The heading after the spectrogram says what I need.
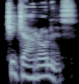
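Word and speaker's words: chicharrones: scientists or cheaters by the way guys it's pronounced chicharonnes Clemson's blowout was trending that was the college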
